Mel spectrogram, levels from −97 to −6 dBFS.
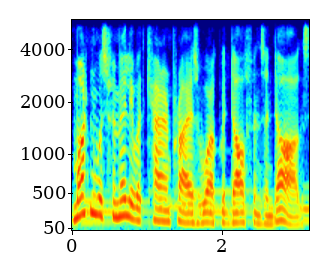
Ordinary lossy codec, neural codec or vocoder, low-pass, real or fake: Opus, 64 kbps; none; 5.4 kHz; real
